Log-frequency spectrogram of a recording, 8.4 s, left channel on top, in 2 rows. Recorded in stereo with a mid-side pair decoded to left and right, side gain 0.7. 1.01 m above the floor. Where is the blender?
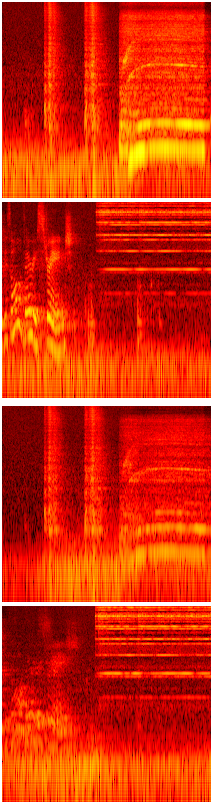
50° left, 3.5 m.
